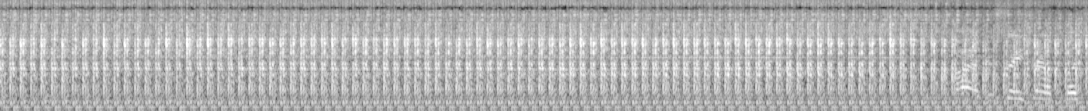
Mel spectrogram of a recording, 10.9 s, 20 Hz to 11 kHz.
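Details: Yanmar 1700 diesel right after replacing a muffler blamed for lack of power: steady, even idle with a regular firing beat around three per second, no knocks or misses; the engine sounds healthy.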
